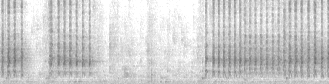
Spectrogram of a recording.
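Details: Pijantung pisang spiderhunter in rough 'nembak' style, meant to trigger other birds to sing: short bursts of rapid buzzy high notes, separated by a quiet gap of about two seconds.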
